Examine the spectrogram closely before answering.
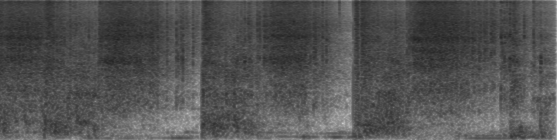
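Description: Fireworks going off close by: loud aerial shell bursts with dense crackling. A fresh burst starts about two seconds in and another after three and a half seconds.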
